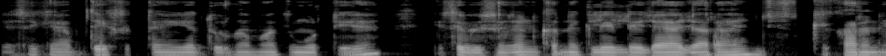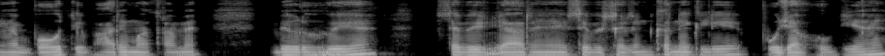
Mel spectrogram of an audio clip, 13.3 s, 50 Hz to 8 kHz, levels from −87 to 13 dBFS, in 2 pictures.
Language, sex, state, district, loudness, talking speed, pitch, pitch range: Hindi, male, Bihar, Jahanabad, -28 LUFS, 210 wpm, 105 Hz, 100-110 Hz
